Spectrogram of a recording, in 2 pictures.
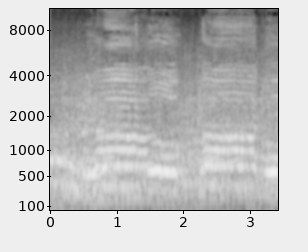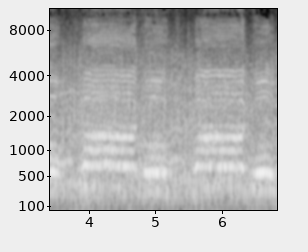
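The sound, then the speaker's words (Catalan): A large crowd in a bullring stands and chants the name of the dog Perro Paco as he slips into the arena, in loud, rhythmic repeated phrases, the voices rising and falling together in steady cycles roughly every second. “Mira, la popularitat d'en Perro Paco fa que cada cop que es cola a l'arena d'una plaça de toros la grada es posi dreta i comenci a corejar el seu nom.”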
